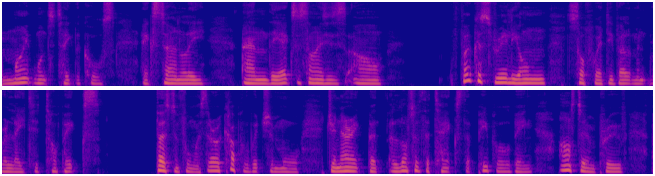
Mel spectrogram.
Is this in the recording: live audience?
no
